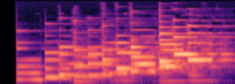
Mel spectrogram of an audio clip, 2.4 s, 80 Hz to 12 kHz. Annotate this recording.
This is a looping ringtone that is the 1st of a set of electronic snippets inspired by my recent database course. This is created in GarageBand.
electronic, music, ringtone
